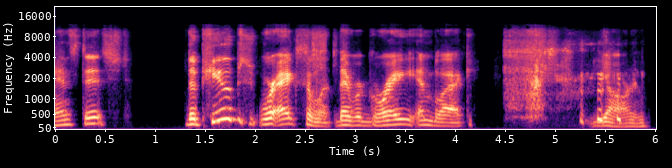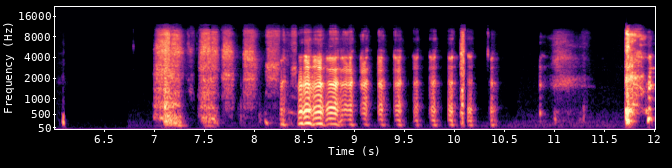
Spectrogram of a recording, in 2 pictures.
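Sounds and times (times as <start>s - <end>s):
speech: 0.0s - 6.0s, 8.2s - 10.4s
person coughing: 5.3s - 5.8s, 10.9s - 11.9s
laughter: 5.3s - 6.0s, 8.1s - 10.4s
wheezy gasps: 7.0s - 8.2s, 10.9s - 11.4s.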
